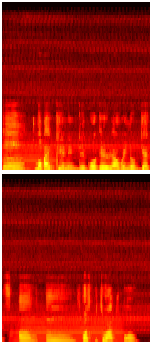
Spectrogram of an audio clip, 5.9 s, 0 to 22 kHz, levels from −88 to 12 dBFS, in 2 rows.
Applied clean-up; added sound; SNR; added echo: none; Domestic sounds, home sounds + Trumpet; 19 dB; none.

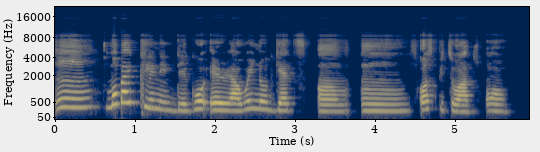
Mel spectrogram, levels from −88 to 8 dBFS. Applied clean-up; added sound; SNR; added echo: none; none; none; none.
